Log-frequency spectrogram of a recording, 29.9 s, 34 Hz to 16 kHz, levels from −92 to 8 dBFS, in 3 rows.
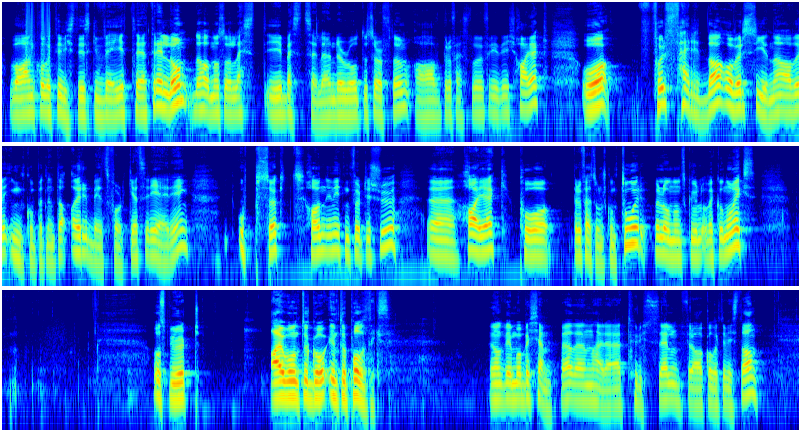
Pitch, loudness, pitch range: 130 Hz, -28 LUFS, 120-150 Hz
